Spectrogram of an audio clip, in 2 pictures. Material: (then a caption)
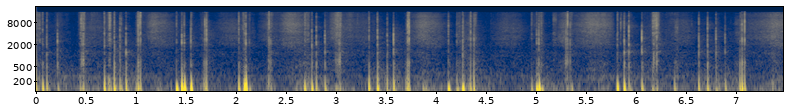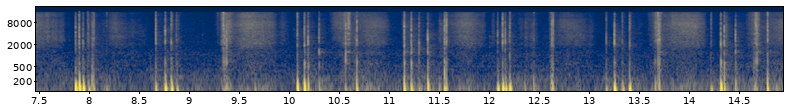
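EPP foam. Fingernails scratch and tap the surface of a red and white speckled expanded polypropylene (EPP) foam roller, about 30 cm long, held in both hands. Dozens of short, dry taps with dull low thuds die away almost instantly, spaced unevenly over soft, bright scratching hiss. The whole clip is quiet and close.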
